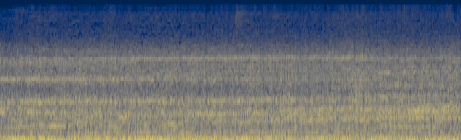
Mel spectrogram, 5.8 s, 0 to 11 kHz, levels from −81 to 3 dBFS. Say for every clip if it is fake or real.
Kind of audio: fake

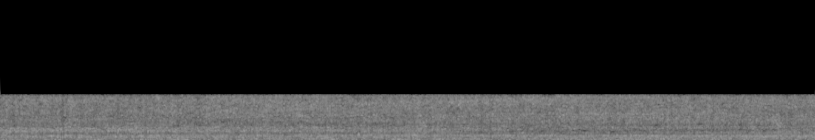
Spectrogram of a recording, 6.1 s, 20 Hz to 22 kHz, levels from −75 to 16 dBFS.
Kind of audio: fake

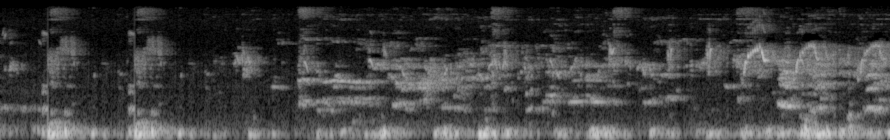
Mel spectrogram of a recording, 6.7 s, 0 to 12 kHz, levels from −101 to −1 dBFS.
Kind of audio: real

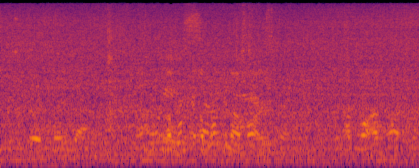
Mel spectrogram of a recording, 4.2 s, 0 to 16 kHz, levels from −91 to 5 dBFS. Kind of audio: real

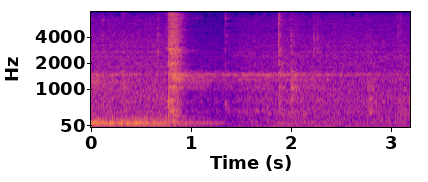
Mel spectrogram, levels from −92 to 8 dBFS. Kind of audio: fake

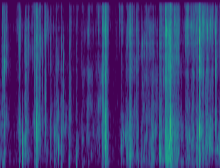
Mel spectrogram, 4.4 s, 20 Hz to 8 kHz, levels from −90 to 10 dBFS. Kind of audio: real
